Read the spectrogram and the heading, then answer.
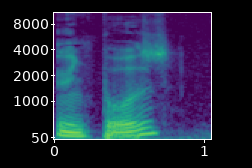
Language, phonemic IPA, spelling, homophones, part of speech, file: French, /poz/, pause, pauses / pose / posent / poses, noun, Fr-pause.ogg
- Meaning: 1. pause, break 2. rest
